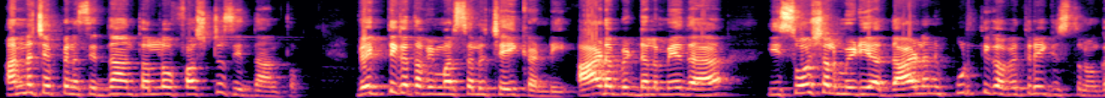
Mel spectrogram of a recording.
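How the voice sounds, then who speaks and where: A woman giving an impassioned, forceful political interview as a guest, speaking with strong emotion. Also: fairly high pitch. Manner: impassioned, forceful, tearful at times.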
